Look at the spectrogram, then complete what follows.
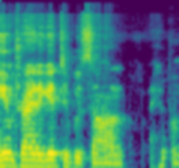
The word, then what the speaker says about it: Busan: You see them try to get to Busan. I hope I'm saying that right. No, you are. So I always called it Buscan the whole time because my 'Cause brains there's- might have been eaten.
